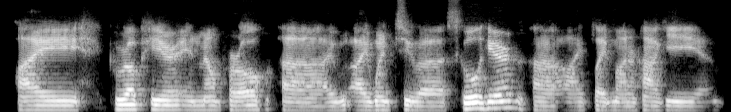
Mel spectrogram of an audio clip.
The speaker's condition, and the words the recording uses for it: Stuttering. The fun thing for my stutter is that it doesn't have a schedule.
